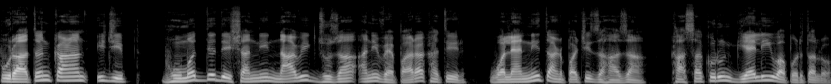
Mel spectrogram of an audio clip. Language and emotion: Goan Konkani, neutral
